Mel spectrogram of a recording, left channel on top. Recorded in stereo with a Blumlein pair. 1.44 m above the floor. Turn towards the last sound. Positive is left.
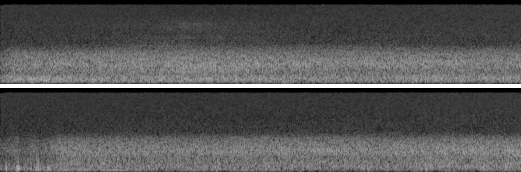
No sound to turn to.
